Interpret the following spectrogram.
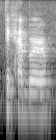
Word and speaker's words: December: i've been saying that that's because cs in latin are pronounced k's like case so kaiser dick hember and then vs if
